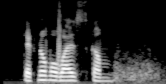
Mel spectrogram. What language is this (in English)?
Urdu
